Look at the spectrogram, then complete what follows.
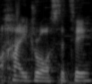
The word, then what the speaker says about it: Hydrocity: and that lesson is it's pronounced hydro city not hydrocity it's hydro city we're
